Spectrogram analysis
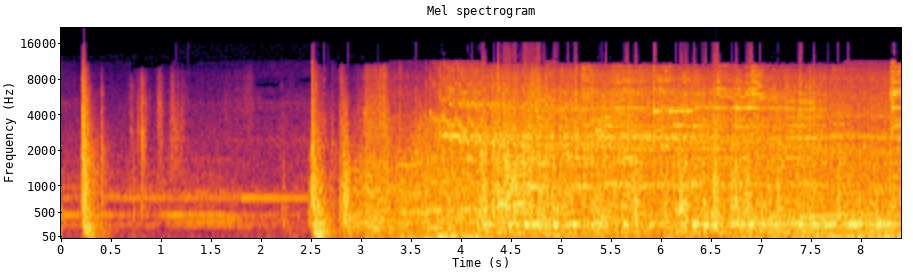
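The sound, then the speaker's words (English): A thud and then a sharp slam as a door of a bullet-riddled car shuts, followed by the car lurching away along a quayside with a loud, sustained roar of engine and road noise. “Rocker bundles him into the bullet-riddled car.”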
